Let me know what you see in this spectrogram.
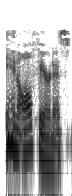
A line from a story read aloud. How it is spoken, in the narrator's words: Danielle chuckled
